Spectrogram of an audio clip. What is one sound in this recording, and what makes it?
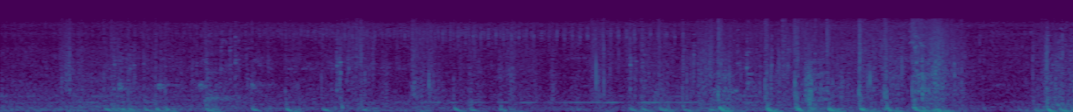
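Heavy footsteps crunch on dry ground.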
